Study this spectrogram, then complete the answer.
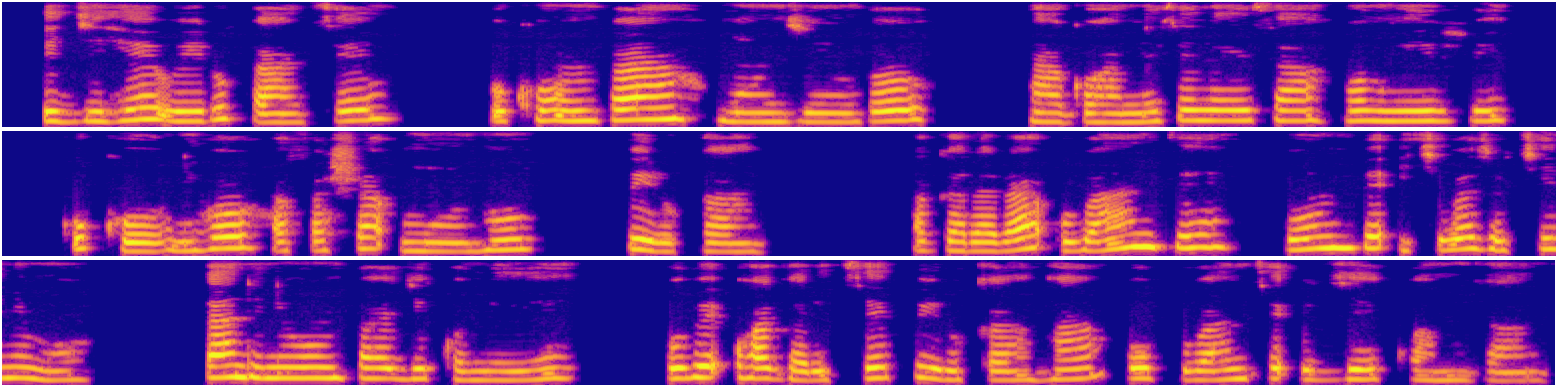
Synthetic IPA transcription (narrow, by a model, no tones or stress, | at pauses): iɟiɦe̞wiːɾukaːnt͡se̞ | ukʰuːɱvamuːɲɟiːŋɡo̞ | n̥haːɡo̞hame̞ze̞ne̞ːzaŋ̥o̞mŋiːzi | kukʰo̞niɦo̞hafaʃaʔumuːn̥hu | kwiːɾukana | haɡaɾaɾaʔuβaːnze̞ | wuːɱve̞ʔiciβazo̞cinimo | kaːndiniwuːɱvaɟiko̞me̞je̞ | uβe̞ʔuhaɡaɾit͡se̞kwiːɾukaŋ̥aukuβaːnze̞ʔuɟe̞kwaːmuɡaːŋɡa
